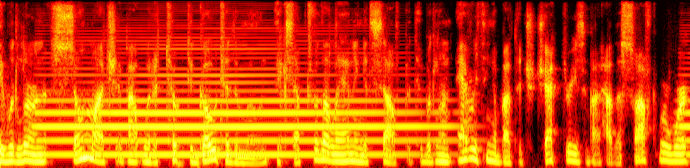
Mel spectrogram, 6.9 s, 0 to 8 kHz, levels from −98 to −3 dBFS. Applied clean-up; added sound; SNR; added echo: none; Wind instrument, woodwind instrument; 3 dB; none.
